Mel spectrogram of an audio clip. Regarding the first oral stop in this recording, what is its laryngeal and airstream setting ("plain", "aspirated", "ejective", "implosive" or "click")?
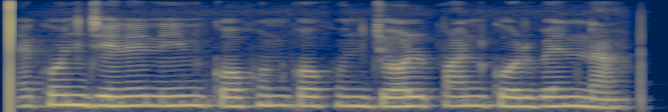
aspirated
